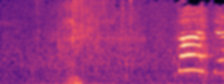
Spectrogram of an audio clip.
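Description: A short, high-pitched call near the end, over low rumbling noise from wind and handling with a dull thump about halfway through.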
